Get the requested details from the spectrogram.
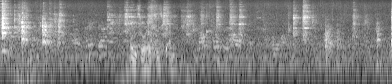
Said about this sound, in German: ist die Kanonenkugel, da klopfe ich mal drauf.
